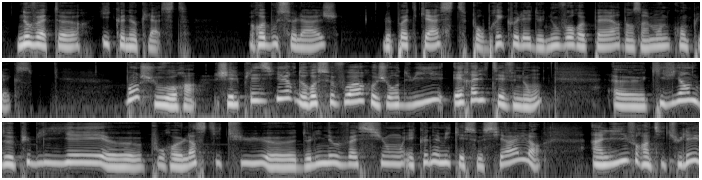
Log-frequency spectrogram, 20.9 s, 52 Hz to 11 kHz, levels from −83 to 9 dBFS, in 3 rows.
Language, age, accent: French, 50-69, French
